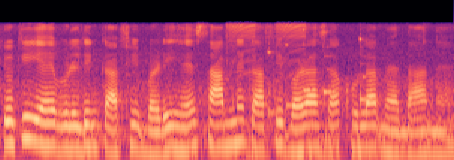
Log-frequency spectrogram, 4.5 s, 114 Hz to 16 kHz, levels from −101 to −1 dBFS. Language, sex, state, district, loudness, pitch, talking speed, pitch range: Hindi, female, Bihar, Supaul, -17 LUFS, 165 Hz, 160 wpm, 150-175 Hz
